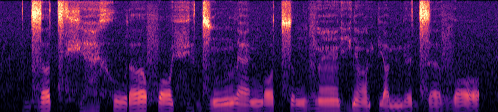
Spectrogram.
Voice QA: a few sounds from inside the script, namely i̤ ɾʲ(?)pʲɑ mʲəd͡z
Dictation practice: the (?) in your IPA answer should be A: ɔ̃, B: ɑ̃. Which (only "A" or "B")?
B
